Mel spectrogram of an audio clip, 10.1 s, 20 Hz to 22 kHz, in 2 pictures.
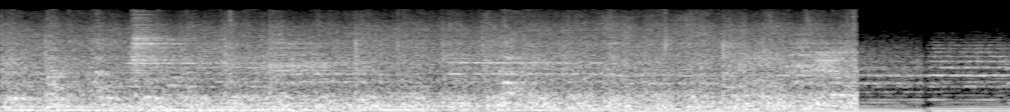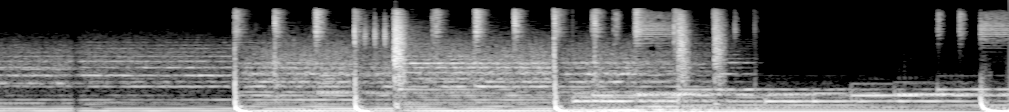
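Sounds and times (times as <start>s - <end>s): treadmill belt rumbling and clattering: 0.0s - 4.4s.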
